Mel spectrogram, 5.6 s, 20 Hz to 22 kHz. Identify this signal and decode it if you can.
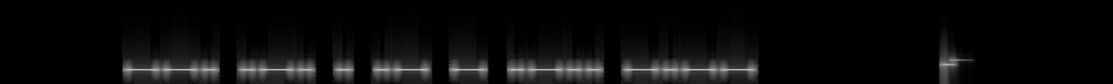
Morse code, heard as a keyed tone, about 25 wpm, 700 Hz. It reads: GREATLY
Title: Sentences from Top 1400 Words - New Word Drill - 25wpm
